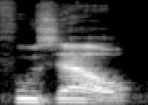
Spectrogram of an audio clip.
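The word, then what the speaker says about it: Fuzhou: Taiwan and the name of this port is fuzao and that's spelled f-u-z-h-o-u and apparently this port is the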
